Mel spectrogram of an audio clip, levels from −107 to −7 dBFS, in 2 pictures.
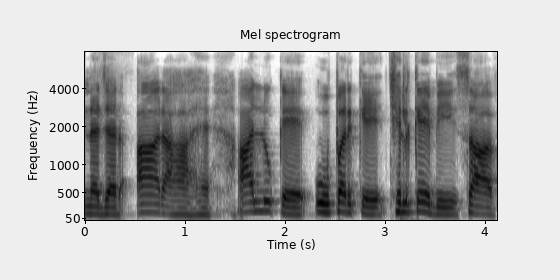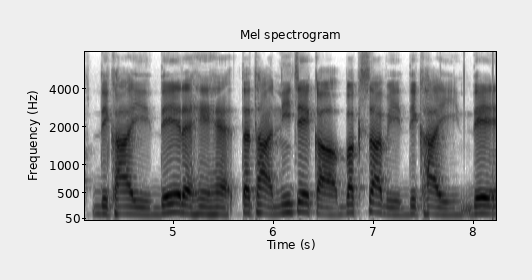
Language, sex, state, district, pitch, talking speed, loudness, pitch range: Hindi, male, Chhattisgarh, Sukma, 130 Hz, 170 wpm, -16 LUFS, 120-155 Hz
